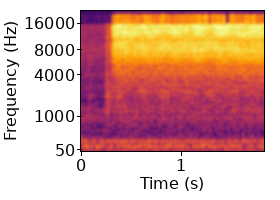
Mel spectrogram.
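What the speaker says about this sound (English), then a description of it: "I'm going to use a little bit of Pixie Spray." Pixie Spray being sprayed, a single short burst of hiss that starts abruptly and holds steady at close range, with no voices over it.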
